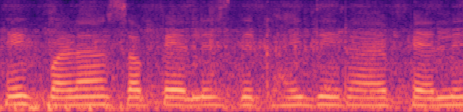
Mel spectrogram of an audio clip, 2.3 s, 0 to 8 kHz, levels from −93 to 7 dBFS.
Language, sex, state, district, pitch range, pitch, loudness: Hindi, female, Bihar, Gopalganj, 200-205 Hz, 200 Hz, -14 LUFS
